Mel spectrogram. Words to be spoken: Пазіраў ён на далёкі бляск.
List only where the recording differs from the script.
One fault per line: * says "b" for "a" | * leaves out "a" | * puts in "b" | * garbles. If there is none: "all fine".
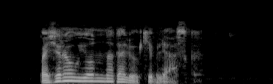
all fine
